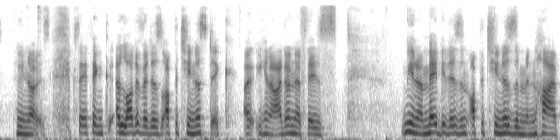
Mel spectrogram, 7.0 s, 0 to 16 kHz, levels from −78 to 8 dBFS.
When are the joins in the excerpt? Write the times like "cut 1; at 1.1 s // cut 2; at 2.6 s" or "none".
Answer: cut 1; at 0.9 s // cut 2; at 3.0 s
